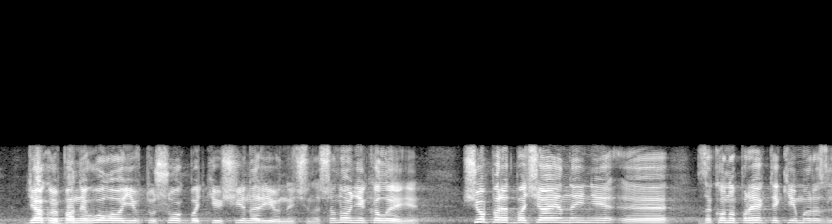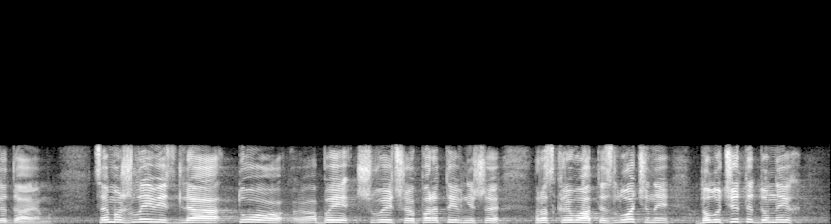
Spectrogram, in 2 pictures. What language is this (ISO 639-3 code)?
ukr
